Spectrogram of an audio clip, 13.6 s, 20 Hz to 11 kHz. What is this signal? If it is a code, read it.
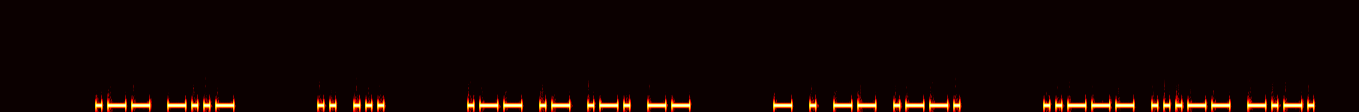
Morse code, heard as a keyed tone, about 21 wpm, 700 Hz. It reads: WX IS WARM TEMP 23C
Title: Common QSO Phrases - 2x Word-Spacing - 20wpm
